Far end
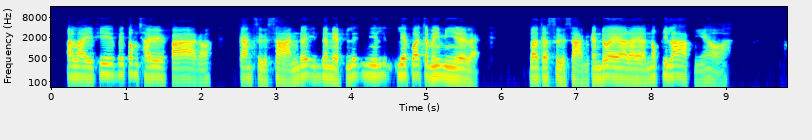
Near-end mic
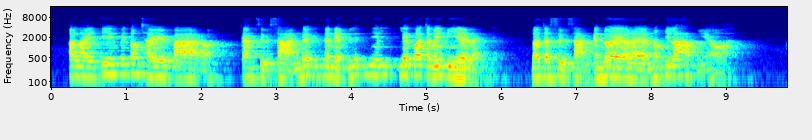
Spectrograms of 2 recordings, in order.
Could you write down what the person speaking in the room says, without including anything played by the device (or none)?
none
